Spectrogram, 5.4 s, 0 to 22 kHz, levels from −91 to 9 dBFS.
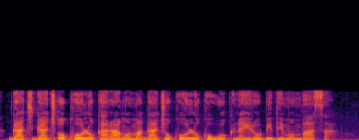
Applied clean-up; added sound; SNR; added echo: none; none; none; none.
